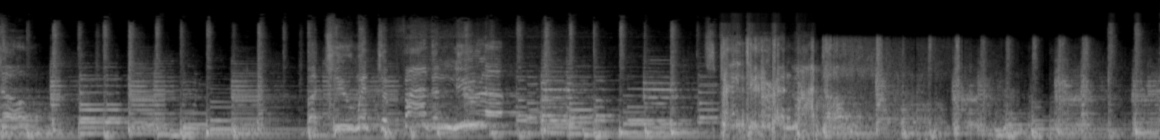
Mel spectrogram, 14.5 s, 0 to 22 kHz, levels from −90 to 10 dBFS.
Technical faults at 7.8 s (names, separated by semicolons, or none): none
